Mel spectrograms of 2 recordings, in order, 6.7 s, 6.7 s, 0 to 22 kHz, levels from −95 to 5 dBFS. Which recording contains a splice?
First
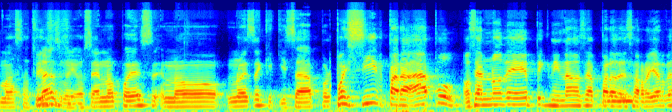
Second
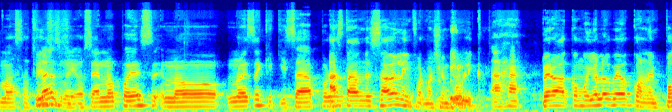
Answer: first; 1 cut; at 3.3 s

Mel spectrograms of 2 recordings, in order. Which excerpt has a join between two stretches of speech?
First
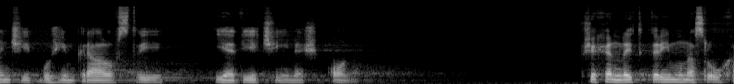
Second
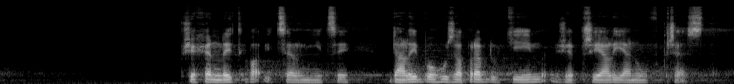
second; 1 cut; at 2.4 s

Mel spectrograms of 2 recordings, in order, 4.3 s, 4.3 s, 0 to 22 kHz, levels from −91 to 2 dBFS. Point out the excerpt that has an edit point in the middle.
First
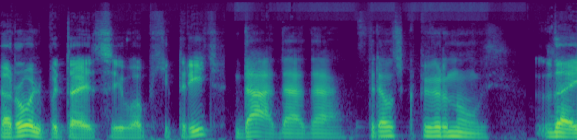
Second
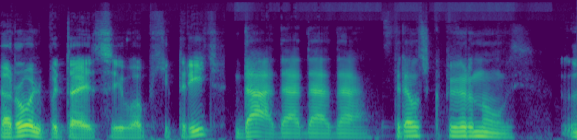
first; 1 cut; at 2.1 s

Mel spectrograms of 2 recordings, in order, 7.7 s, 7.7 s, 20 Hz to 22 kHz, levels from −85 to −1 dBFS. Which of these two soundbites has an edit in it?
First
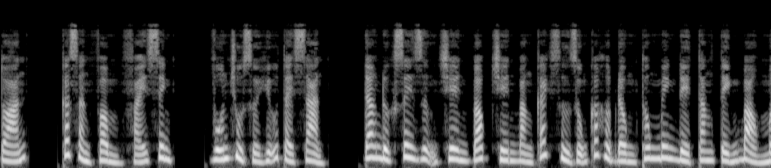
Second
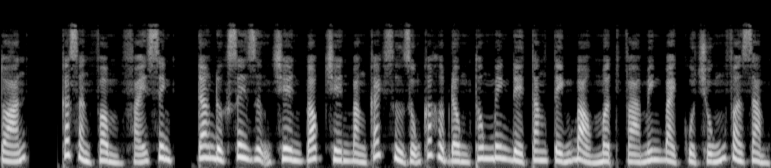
second; 1 cut; at 1.8 s

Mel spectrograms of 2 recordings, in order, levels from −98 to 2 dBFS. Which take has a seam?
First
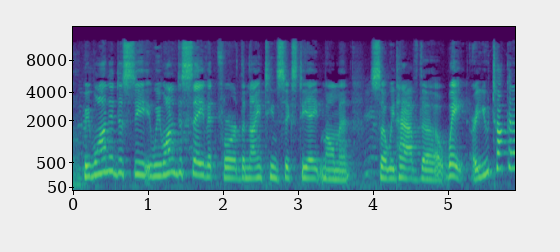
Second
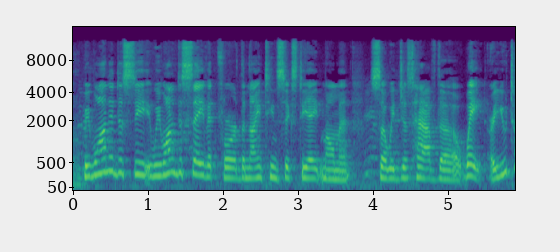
first; 1 cut; at 4.3 s

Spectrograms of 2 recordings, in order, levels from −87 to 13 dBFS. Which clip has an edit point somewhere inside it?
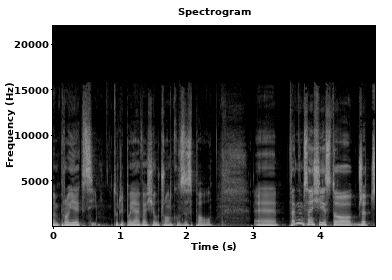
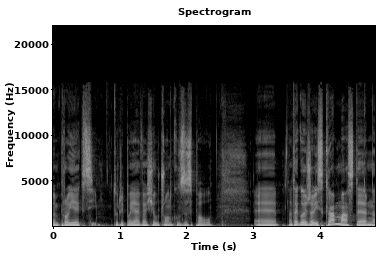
second; 1 cut; at 3.4 s

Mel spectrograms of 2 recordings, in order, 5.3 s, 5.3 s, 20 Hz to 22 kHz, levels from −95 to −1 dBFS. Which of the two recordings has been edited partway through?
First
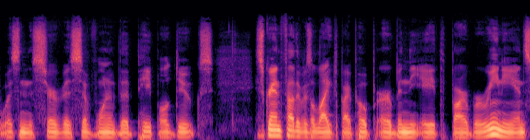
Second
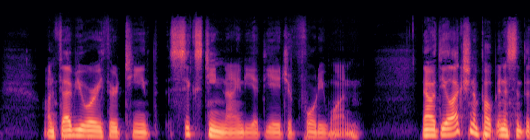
first; 1 cut; at 3.1 s

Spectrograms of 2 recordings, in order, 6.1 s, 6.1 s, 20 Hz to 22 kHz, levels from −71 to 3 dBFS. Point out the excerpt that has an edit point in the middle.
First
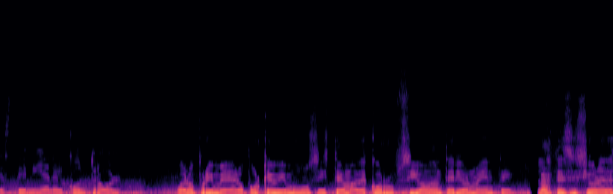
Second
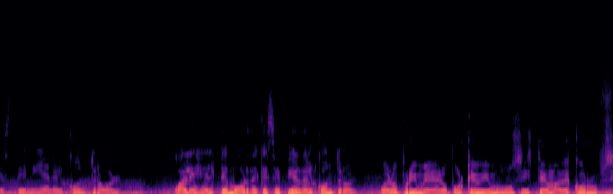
first; 1 cut; at 1.7 s

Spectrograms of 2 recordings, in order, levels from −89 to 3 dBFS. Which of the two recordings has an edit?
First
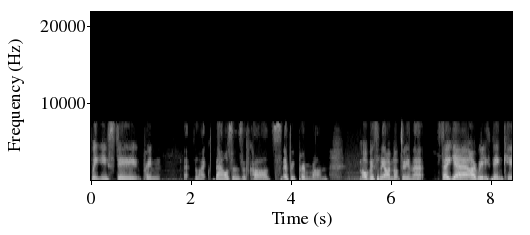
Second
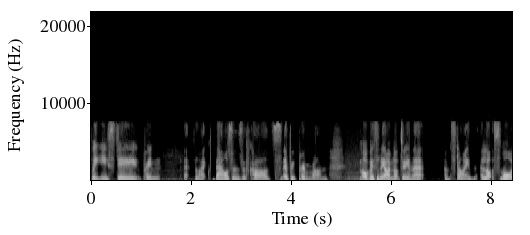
first; 1 cut; at 6.8 s

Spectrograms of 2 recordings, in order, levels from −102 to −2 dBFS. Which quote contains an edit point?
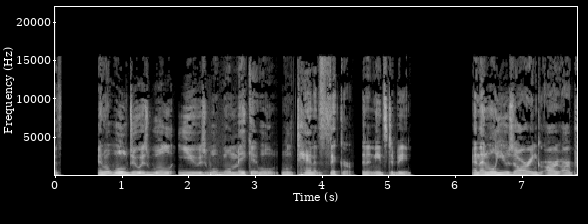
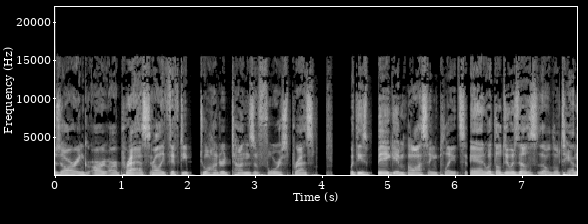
second; 2 cuts; at 1.4 s, 6.1 s

